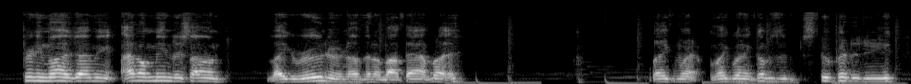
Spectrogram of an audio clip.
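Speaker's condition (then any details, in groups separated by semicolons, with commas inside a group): Cerebral palsy; present from birth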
